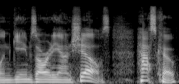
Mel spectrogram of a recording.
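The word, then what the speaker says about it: Hascoët: Hascoet. I know these French words a lot. I know you don't say the last syllable, the last letter, like the last consonant.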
